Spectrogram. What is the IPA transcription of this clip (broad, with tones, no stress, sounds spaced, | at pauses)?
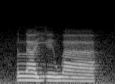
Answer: l a˨ j e˨ w a˨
